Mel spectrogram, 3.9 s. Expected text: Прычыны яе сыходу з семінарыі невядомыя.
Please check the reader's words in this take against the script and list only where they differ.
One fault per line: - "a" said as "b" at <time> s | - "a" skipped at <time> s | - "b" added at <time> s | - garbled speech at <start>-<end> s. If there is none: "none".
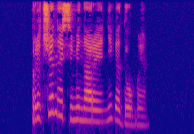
- "яе сыходу" skipped at 1.2 s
